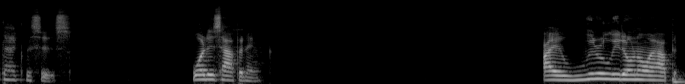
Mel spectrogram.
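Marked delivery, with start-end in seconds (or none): 1.9-6.8 loud frustration. Real, not acted. Frustrated at game.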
